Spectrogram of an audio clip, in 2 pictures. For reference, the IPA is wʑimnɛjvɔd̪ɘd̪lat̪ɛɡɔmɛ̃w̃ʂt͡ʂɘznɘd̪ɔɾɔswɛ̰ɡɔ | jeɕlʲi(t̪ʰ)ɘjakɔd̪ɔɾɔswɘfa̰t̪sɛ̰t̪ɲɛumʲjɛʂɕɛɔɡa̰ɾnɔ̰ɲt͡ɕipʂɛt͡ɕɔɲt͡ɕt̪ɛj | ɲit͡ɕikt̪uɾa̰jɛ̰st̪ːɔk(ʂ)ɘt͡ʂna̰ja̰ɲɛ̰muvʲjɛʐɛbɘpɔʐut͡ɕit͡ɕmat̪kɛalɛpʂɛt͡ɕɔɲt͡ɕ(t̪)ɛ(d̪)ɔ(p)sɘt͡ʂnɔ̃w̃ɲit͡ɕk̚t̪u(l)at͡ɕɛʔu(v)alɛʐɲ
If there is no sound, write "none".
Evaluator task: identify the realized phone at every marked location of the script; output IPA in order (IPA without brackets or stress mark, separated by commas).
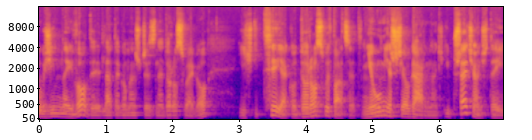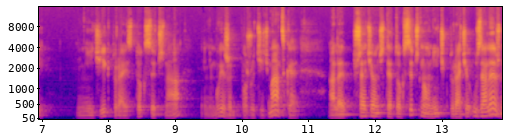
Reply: t̪ʰ, s, t̪, t̪, k, ɾ, z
